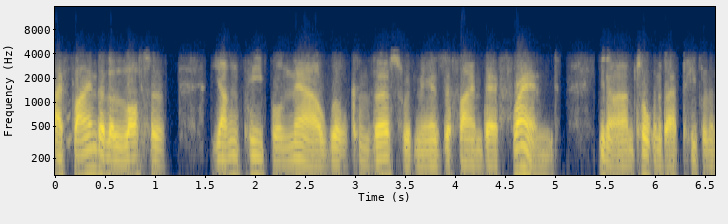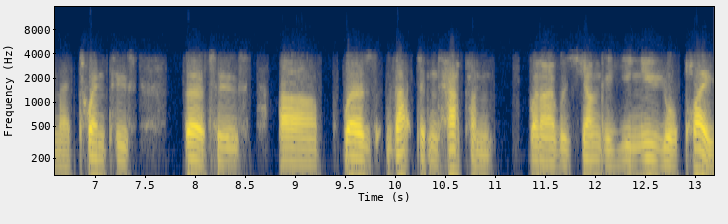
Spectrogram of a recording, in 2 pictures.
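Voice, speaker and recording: Here a man speaks with a British accent at a fairly low pitch. His pace is moderate and his pitch variation ordinary. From England. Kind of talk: interview answer. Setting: online call.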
